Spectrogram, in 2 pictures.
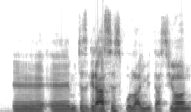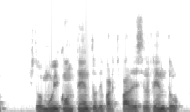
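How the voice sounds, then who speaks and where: A man's medium-pitched voice with a Brazilian accent and fairly even intonation. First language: Portuguese (speaking Spanish). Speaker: pension fund director and actuary. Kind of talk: conference presentation. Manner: slow, deliberate; hesitant.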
